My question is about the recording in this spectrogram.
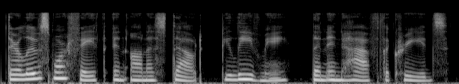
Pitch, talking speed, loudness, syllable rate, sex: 205 Hz, 185 wpm, -19 LUFS, 5.0 syllables/s, female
